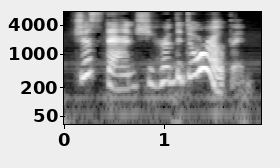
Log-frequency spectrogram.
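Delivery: ordinary delivery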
